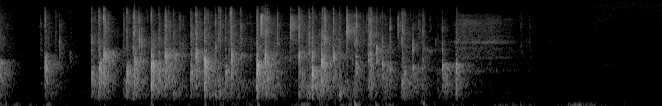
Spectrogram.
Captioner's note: applause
